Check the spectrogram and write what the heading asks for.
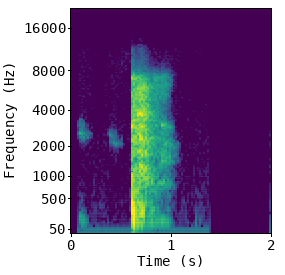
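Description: A person clears their throat once, a short, sudden rasp about half a second in.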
